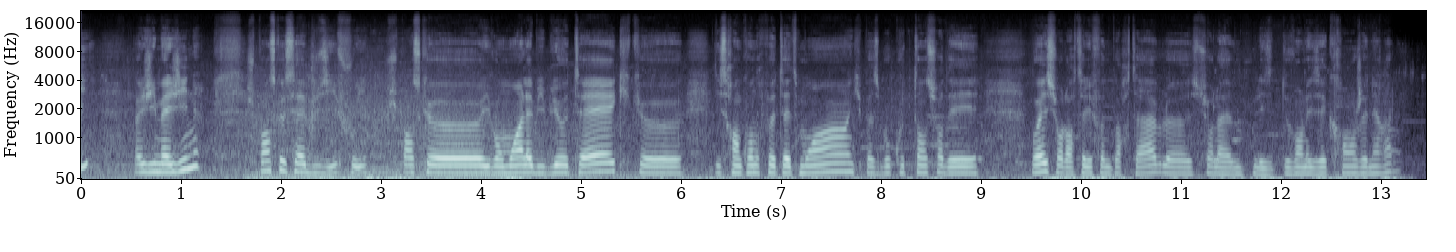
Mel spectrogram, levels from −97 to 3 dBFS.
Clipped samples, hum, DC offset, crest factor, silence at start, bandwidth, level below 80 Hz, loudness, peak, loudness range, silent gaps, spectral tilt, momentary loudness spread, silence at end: under 0.1%; none; under 0.1%; 18 dB; 0 s; 18.5 kHz; -34 dBFS; -22 LUFS; -4 dBFS; 7 LU; none; -5.5 dB/octave; 12 LU; 0.25 s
